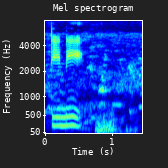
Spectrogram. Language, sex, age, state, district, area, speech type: Assamese, female, 30-45, Assam, Tinsukia, urban, read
